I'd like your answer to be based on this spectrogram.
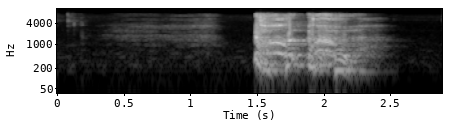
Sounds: Cough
